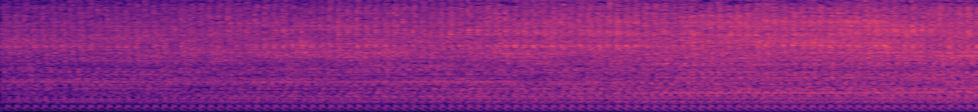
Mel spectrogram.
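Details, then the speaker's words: Onan RV generator set, twin-cylinder, running on a rigged vented gas-can fuel supply during a power outage; steady even beat at constant speed, slowly building in level, quieter than owner's other unit; normal running. "Nice little unit. It's actually a lot quieter than this unit. That one's a lot louder."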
